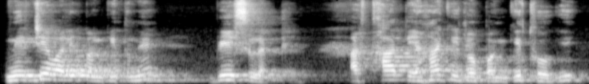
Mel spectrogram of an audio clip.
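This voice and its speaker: A fairly high-voiced male maths teacher works through a problem step by step, asking questions and answering them himself. His voice bounces around a bare room with a long, ringing reverb. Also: moderate pace, a little mellow. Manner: asks and answers his own questions, repeats numbers. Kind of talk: classroom maths lesson.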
